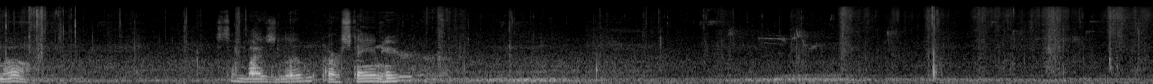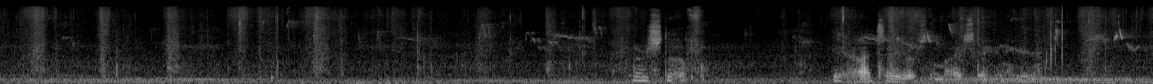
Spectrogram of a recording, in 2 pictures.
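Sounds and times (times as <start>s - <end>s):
footsteps on sandy ground: 0.0s - 23.0s
low electric hum: 0.0s - 23.0s.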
